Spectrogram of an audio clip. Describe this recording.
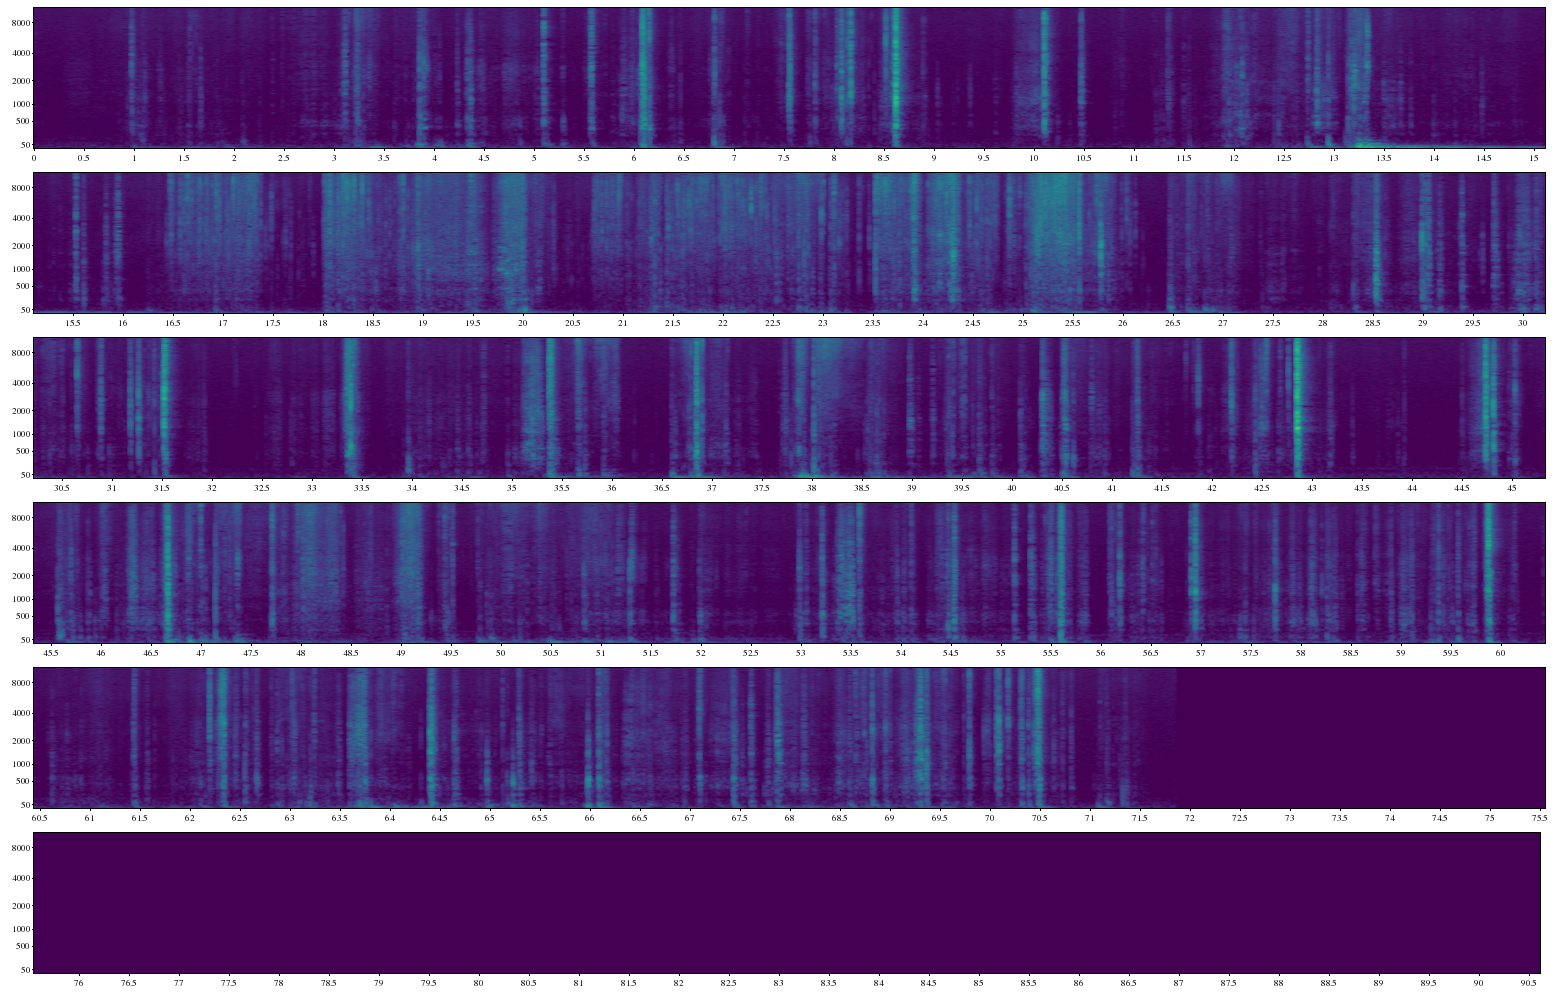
Box Rustling
Opening a new box and the contents. Closing the box after hearing the noises of the plastic inside the box.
